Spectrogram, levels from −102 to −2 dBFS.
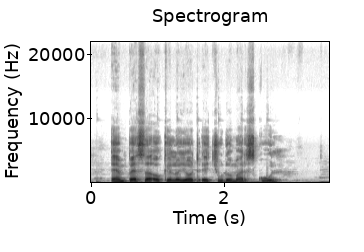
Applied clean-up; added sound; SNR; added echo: none; Tap; 19 dB; none.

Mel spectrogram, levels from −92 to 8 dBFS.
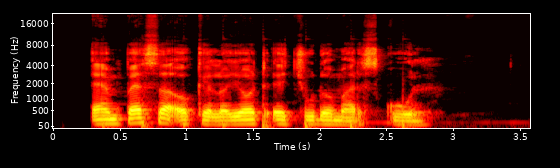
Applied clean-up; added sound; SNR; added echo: neural mask model DeepFilterNet 3.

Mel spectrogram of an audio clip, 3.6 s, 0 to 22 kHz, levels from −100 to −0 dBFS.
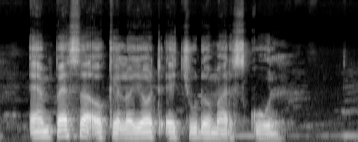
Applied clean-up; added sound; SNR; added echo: none; none; none; none.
